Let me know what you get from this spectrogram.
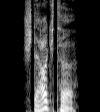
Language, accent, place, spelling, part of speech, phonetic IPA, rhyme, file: German, Germany, Berlin, stärkte, verb, [ˈʃtɛʁktə], -ɛʁktə, De-stärkte.ogg
- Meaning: inflection of stärken: 1. first/third-person singular preterite 2. first/third-person singular subjunctive II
